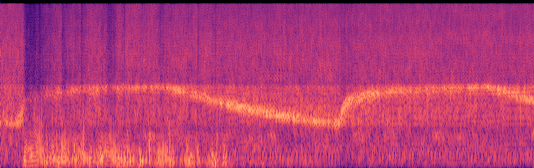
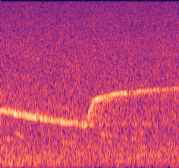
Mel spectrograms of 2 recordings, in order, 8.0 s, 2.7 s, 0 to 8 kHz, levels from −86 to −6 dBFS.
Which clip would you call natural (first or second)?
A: second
